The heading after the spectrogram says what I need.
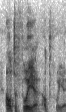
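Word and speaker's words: Altafulla: what is it called unfortunately it's not pronounced the way it's spelled so altifya yeah okay so um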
